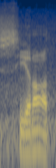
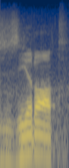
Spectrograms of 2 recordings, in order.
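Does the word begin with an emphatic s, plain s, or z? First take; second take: plain s; z. First: The word begins with a plain, light s. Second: The word begins with a z sound. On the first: "Sebagian membaca dengan huruf sin" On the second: "membacanya dengan bacaan zai"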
